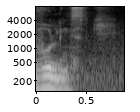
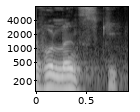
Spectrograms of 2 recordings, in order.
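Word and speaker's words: Wolinski: mundo no Brasil po eu sempre pronunciei volinski mas me disseram que a pronúncia correta é volanski né como eu não sou mestre em francês eu continuo chamando de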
